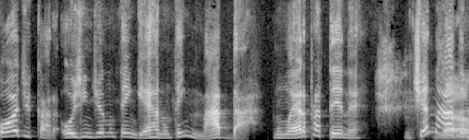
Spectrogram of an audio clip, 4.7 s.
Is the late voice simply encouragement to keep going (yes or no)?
yes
